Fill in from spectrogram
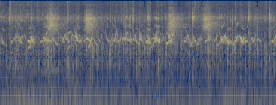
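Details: Baby chicks chirping loudly in a group, insistent high peeps in short pulses, interspersed with bursts of rustling or scratching noise.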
